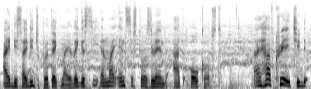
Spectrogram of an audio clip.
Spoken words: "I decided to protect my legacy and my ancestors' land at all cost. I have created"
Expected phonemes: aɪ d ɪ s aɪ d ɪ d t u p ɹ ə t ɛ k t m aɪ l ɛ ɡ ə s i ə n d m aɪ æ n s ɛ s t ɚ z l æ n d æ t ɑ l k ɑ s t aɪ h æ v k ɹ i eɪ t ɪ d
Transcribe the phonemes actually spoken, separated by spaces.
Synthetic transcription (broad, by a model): aɪ d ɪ s aɪ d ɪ d t u p ɹ ə t ɛ k t m aɪ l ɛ ɡ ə s i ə n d m aɪ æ n s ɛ s t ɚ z l æ n d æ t ɑ l k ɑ s t aɪ h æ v k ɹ i eɪ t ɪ d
